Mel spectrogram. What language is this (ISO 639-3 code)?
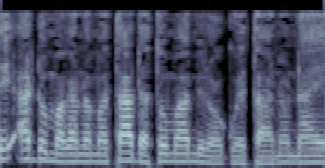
kik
